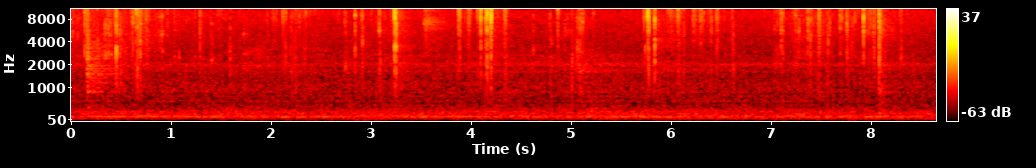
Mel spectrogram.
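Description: A metal blade shaves and cuts thin curls off a palm-sized beige solid bar of soap held in a hand with long dark nails. Soft, repeated scraping and carving strokes with brief bright crisp edges sit over a steady low hum throughout.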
